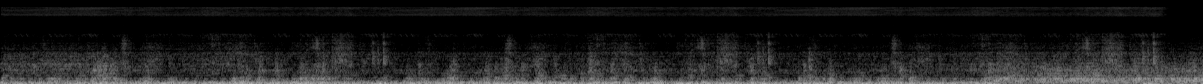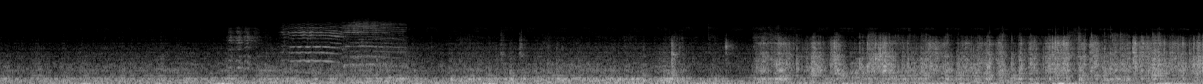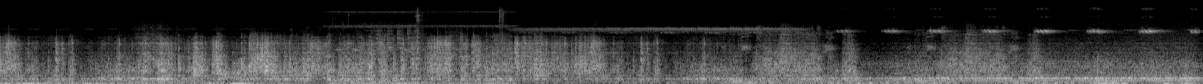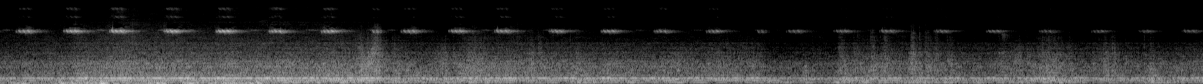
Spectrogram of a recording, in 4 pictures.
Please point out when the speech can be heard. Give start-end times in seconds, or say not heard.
not heard.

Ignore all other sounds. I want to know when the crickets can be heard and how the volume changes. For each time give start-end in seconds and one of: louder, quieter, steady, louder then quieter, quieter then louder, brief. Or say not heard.
0.0-48.0 louder.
